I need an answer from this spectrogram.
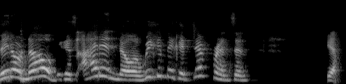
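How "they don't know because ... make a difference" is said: mock fired-up, eager, animated, pitched up. Retelling telling hospital colleagues what they were missing: imitating own excited past self. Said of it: "I'm just animated and I'm excited".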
